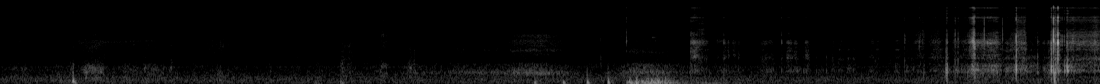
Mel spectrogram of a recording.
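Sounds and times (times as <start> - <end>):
handling scrapes and clicks: 9.0 - 11.0.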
